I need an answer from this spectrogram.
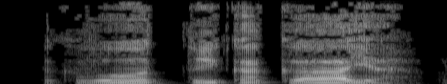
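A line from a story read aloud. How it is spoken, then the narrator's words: Mutter. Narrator (Russian): пробормотала Юлия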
